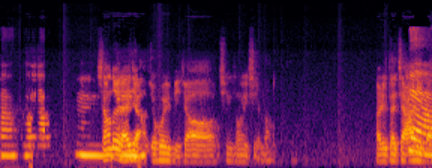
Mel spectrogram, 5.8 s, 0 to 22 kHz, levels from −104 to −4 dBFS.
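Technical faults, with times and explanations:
0.28–0.68 s, echo leak: The far end's echo canceller likely failed to remove what its microphone caught from the loudspeaker, so the speech returns as a copy delayed by 475 ms, sitting roughly 10 dB under the direct voice as a faint, trailing double.
1.97–2.02 s, speech suppressed in double talk: With both sides talking at once, the echo canceller likely mistook the talker's own voice for loudspeaker echo and turned it down, giving a brief dip of a few decibels lasting about 50 ms.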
